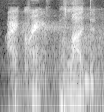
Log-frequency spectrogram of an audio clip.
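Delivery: low, slow menacing whisper; creepy whisper. Pretend. Player roleplaying bloodlust, slow creepy whisper. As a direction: whisper it like a monster.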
